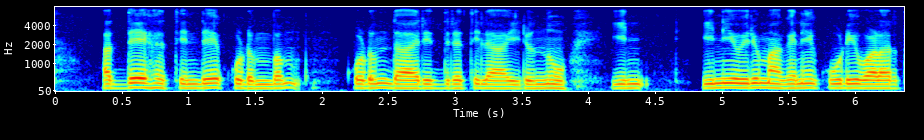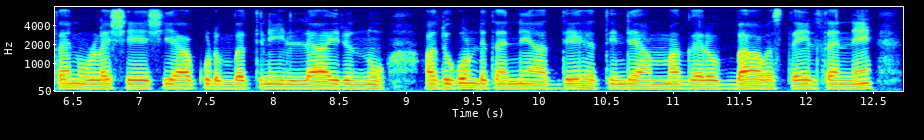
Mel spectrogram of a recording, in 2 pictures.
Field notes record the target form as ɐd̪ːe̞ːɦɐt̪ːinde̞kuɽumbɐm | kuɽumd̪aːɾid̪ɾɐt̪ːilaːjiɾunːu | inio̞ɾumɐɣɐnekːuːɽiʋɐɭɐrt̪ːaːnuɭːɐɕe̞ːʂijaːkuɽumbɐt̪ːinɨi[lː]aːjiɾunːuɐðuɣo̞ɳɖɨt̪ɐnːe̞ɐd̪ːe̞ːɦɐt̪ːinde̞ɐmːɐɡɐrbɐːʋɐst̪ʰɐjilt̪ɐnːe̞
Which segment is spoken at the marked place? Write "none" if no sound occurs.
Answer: lː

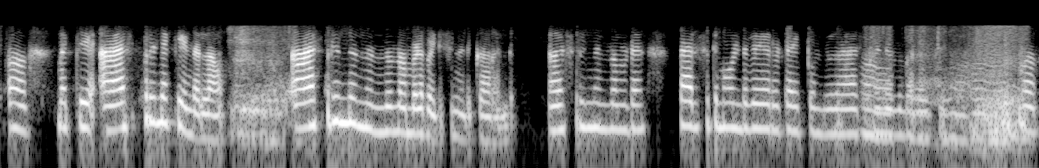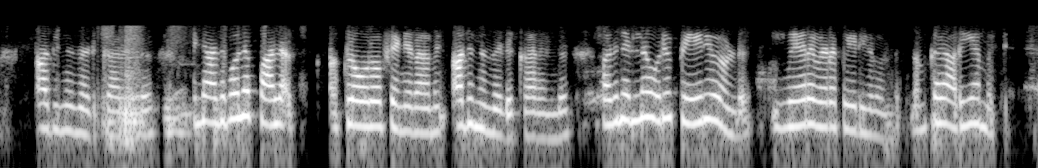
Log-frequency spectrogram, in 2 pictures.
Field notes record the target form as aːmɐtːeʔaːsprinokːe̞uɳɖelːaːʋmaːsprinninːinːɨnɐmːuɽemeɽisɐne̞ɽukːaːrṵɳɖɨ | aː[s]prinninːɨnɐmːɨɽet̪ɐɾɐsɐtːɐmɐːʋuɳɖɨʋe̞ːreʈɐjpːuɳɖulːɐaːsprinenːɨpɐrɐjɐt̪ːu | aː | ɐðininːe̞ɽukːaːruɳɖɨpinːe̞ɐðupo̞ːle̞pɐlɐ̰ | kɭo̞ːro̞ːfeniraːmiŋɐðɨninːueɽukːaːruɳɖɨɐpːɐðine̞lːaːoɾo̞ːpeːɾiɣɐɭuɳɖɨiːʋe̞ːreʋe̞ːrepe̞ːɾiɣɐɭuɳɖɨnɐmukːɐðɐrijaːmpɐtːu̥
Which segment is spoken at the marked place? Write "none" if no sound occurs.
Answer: s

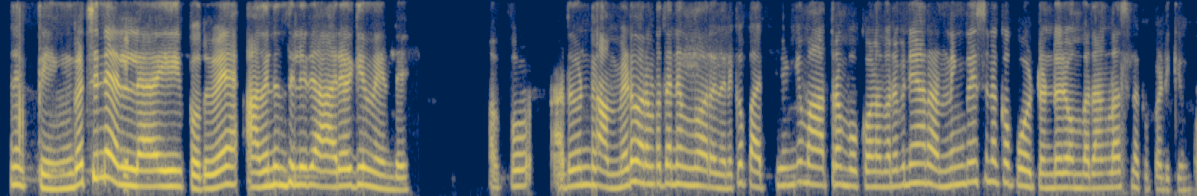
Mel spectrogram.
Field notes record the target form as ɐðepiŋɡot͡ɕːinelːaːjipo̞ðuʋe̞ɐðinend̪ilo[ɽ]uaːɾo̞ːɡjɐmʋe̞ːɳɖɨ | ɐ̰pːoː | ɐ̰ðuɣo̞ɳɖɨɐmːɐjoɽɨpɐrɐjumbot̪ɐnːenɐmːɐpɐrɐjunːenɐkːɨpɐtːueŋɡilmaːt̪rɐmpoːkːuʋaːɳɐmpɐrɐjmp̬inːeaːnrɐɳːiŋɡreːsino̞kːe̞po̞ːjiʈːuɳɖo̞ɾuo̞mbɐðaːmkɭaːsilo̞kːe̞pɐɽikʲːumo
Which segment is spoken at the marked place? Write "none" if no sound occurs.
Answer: ɾ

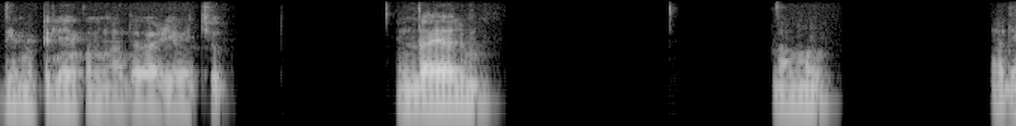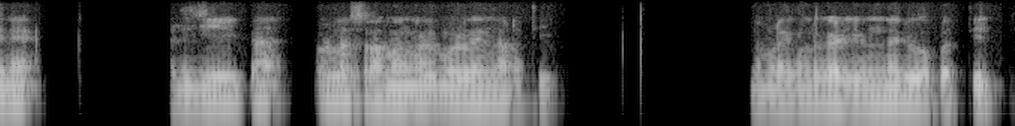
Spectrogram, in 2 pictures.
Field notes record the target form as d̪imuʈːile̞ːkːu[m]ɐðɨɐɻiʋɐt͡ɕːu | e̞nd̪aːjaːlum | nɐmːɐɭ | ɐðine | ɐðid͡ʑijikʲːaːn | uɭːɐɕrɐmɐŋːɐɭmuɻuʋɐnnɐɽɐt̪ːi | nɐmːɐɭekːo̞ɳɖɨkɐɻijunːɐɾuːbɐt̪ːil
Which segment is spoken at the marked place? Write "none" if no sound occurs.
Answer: m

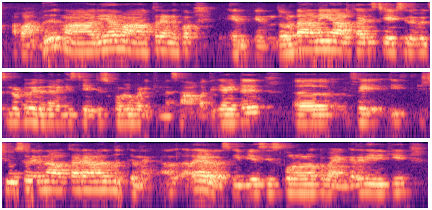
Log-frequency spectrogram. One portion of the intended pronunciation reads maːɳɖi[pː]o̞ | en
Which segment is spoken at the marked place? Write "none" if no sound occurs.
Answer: pː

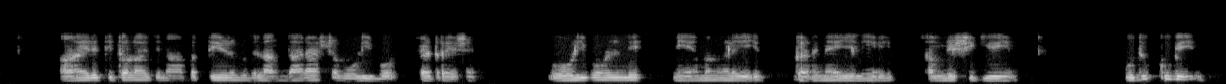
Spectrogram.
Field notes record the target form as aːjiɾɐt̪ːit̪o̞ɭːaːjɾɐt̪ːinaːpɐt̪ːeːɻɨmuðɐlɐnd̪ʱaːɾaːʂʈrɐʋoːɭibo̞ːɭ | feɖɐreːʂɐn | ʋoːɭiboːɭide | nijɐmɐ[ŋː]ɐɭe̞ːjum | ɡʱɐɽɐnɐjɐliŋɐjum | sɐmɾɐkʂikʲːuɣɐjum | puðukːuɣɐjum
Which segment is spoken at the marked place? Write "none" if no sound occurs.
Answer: ŋː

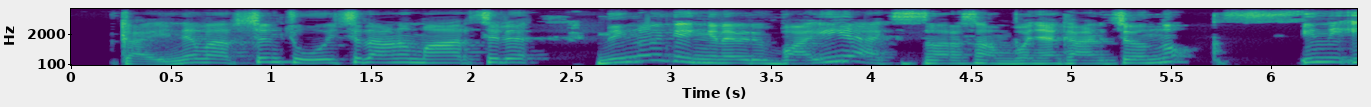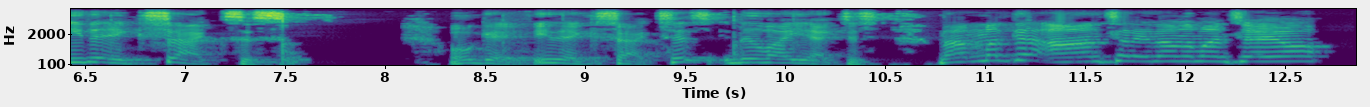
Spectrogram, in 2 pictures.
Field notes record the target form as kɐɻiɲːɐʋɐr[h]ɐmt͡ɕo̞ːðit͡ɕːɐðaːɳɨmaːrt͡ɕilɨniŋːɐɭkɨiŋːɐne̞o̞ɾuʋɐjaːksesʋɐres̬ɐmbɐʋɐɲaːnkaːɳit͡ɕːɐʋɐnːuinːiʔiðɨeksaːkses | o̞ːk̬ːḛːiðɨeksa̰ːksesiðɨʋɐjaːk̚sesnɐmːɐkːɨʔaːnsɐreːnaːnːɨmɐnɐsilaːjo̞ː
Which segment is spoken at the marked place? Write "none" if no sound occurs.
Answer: ʂ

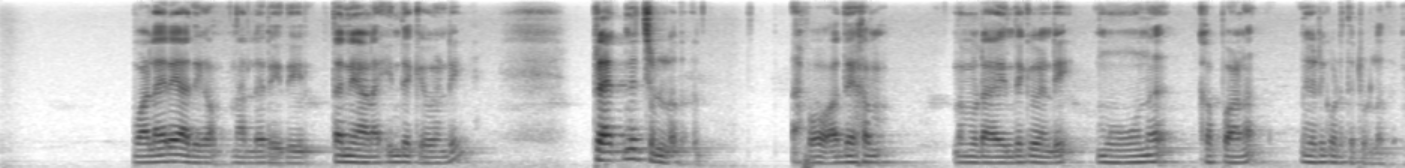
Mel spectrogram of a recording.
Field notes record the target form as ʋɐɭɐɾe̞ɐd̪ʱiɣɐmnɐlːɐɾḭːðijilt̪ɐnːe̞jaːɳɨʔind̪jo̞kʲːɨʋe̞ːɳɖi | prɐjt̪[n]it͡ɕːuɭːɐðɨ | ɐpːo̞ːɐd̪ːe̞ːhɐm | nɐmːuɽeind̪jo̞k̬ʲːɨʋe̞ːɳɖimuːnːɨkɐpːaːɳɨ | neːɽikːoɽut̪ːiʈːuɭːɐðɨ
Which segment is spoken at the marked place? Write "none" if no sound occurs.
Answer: n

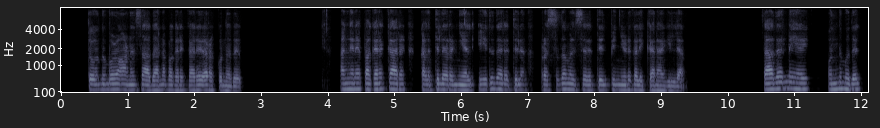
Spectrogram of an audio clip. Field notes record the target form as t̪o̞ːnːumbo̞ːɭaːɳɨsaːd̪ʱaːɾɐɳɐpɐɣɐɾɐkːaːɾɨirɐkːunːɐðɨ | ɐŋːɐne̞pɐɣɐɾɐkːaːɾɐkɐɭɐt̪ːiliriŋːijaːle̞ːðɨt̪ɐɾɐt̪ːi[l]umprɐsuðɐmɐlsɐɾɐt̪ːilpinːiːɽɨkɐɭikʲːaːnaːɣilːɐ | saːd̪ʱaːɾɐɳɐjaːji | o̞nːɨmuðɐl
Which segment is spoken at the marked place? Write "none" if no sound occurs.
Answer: l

